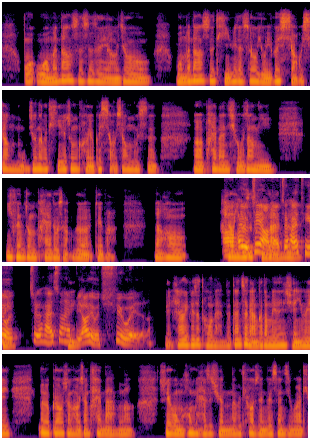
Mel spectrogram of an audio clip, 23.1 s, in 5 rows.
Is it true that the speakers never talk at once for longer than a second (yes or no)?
no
